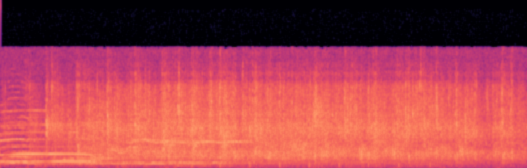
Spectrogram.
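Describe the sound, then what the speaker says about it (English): An audience applauds and cheers: dense, steady clapping with a few whoops that fades slightly toward the end. "listen to that applause and those cheers"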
